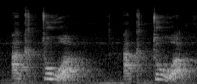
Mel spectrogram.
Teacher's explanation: The stress is in U.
